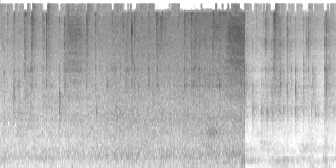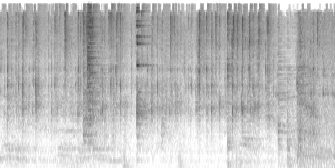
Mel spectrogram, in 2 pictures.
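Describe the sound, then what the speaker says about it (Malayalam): Mustard seeds crackle and spit in hot oil, a dense run of small sharp pops. The sound starts as a steady hiss and then thins into scattered crackles. "ഇതാ പൊട്ടിക്കഴിഞ്ഞു കടുക്"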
